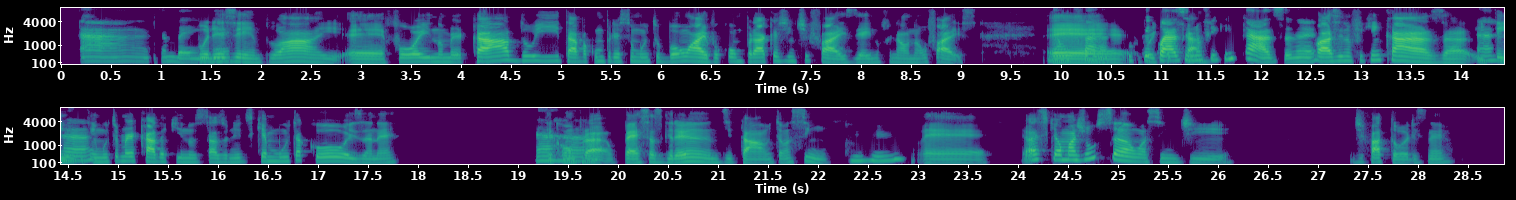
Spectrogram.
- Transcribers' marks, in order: tapping; other background noise
- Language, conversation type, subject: Portuguese, podcast, Como você escolhe o que vai cozinhar durante a semana?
